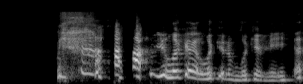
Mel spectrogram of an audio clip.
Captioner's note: laughing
